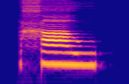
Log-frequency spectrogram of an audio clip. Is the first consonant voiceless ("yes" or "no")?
yes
